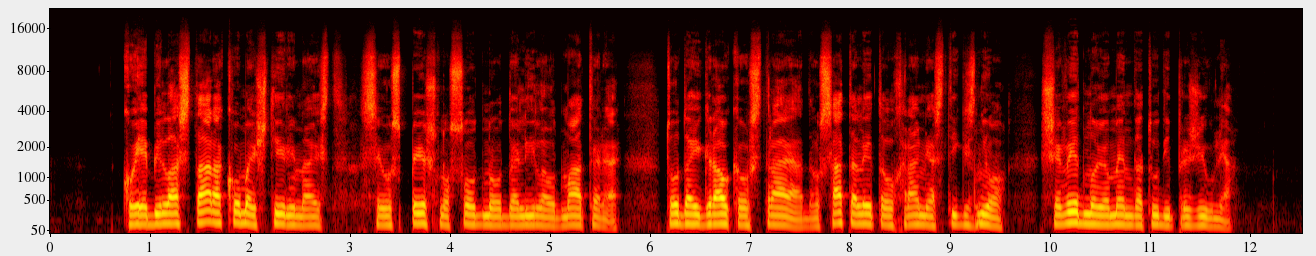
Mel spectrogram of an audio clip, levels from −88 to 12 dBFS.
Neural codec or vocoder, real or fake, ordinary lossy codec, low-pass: vocoder, 44.1 kHz, 128 mel bands, Pupu-Vocoder; fake; none; 19.8 kHz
